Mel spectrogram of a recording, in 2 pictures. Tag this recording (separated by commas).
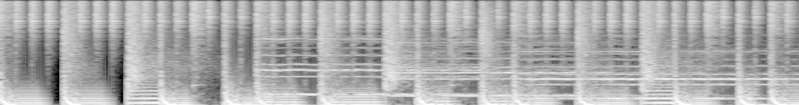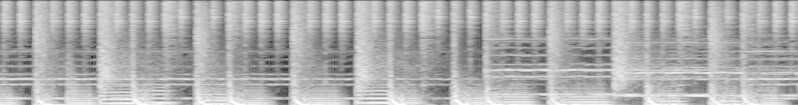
Music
